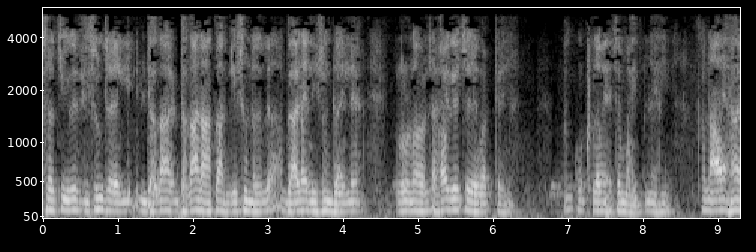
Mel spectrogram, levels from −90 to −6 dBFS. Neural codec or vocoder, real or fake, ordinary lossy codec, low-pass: codec, 24 kHz, 1.5 kbps, HILCodec; fake; MP3, 24 kbps; 5.4 kHz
